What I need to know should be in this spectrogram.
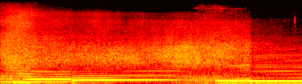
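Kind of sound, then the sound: vehicle, sports car driving off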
